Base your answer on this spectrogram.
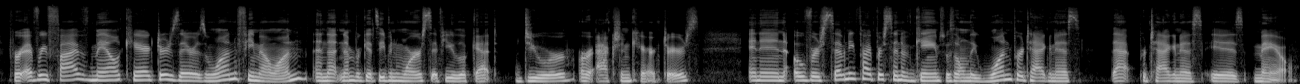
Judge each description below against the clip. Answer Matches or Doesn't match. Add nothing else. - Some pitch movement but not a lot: Matches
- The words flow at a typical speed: Matches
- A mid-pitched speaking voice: Matches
